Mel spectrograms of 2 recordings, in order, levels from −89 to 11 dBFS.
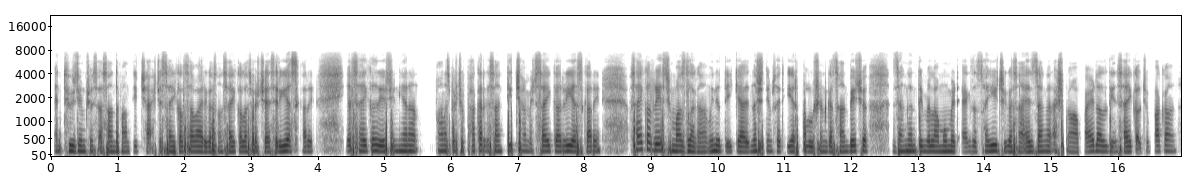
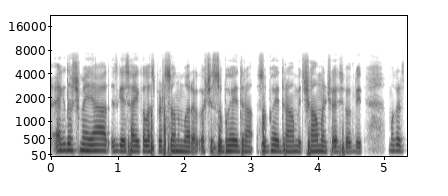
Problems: none marked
